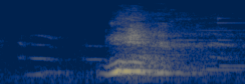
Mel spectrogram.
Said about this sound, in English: Oh, the Bampot cat's hungry. Did you not feed her before we started?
